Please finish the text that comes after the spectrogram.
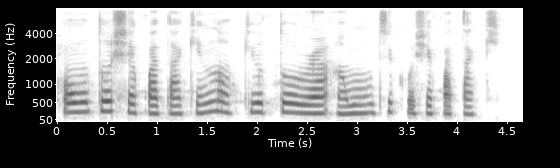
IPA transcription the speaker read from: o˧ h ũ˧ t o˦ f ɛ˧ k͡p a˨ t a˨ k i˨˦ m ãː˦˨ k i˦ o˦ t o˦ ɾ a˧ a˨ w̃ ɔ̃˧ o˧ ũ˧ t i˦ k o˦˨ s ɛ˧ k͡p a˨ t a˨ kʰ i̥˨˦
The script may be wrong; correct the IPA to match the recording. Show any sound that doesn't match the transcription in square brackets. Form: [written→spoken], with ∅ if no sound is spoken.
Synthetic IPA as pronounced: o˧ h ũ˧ t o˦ [f→ʃ] ɛ˧ k͡p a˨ t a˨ k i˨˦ [m→n] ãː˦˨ k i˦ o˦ t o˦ ɾ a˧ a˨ w̃ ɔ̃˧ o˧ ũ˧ t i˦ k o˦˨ [s→ʃ] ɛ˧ k͡p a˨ t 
